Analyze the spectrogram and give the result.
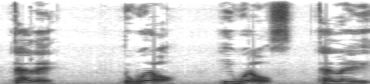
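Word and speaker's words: θέλει: Tele is the sound of it. Is T-H-E-L-E-I, meaning he wills.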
